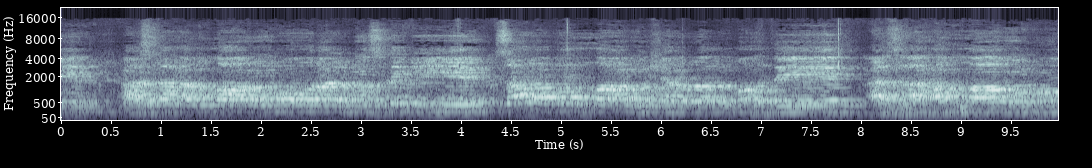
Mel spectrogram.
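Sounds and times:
men chanting together: 0:00.0 - 0:09.9.

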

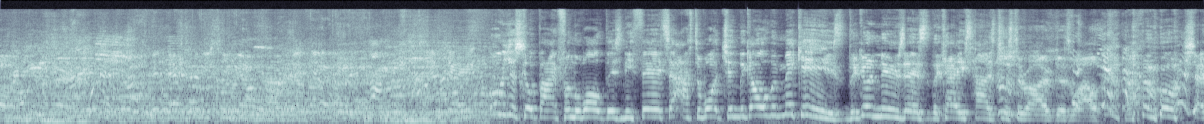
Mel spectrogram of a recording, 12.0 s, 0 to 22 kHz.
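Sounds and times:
audience chatter: 0:00.0 - 0:05.6, 0:09.5 - 0:12.0.

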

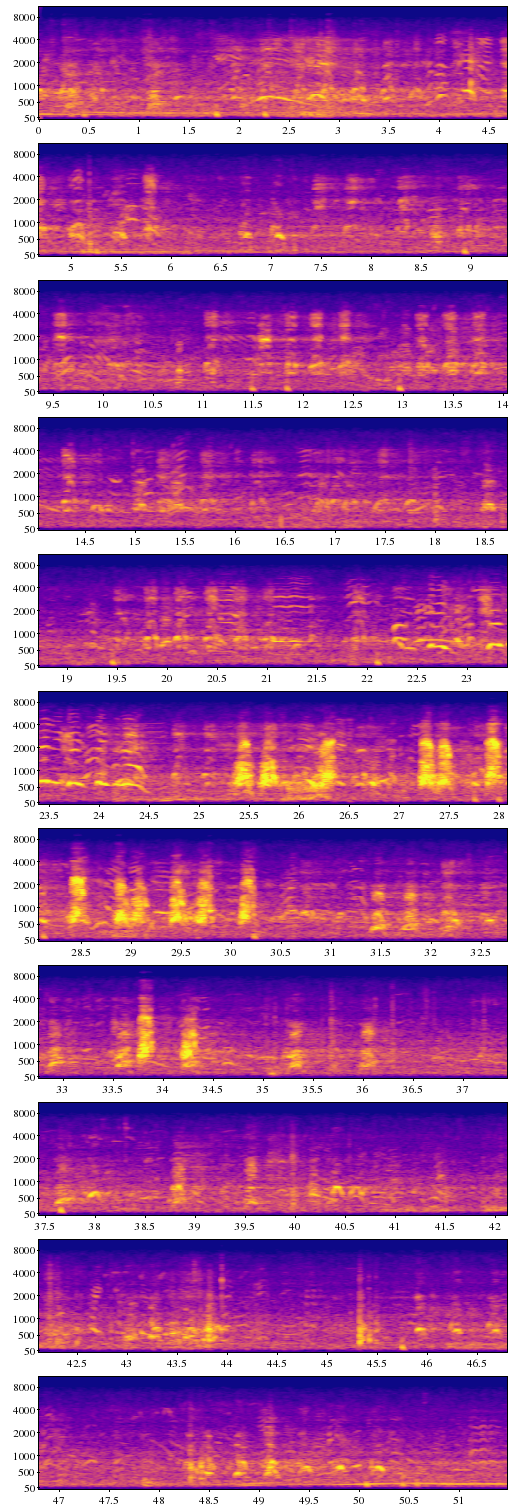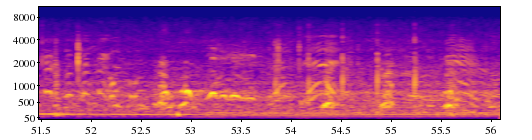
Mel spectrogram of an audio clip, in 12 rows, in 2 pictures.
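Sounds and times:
dog barking: 0:24.8 - 0:26.4, 0:27.2 - 0:30.3, 0:31.4 - 0:34.5, 0:52.6 - 0:53.2.

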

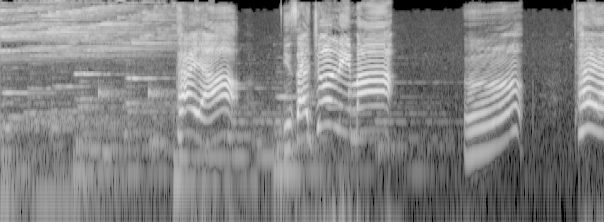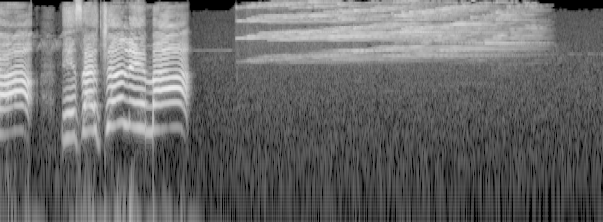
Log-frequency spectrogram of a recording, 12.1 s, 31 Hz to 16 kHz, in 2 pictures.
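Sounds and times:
high ringing cartoon tone: 0:00.0 - 0:02.4, 0:08.4 - 0:11.6.

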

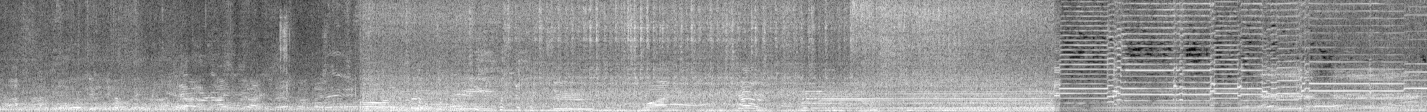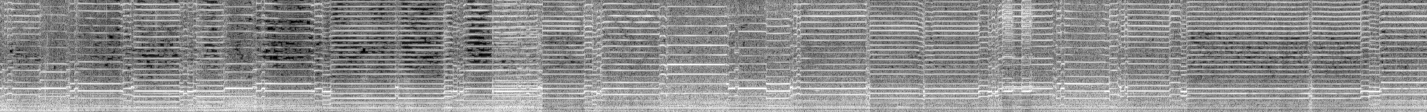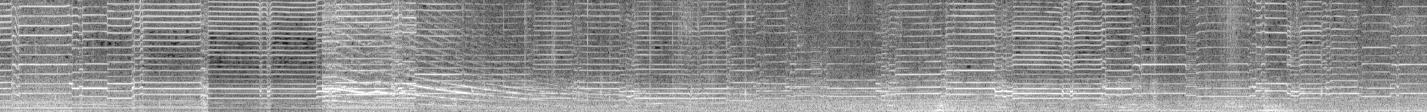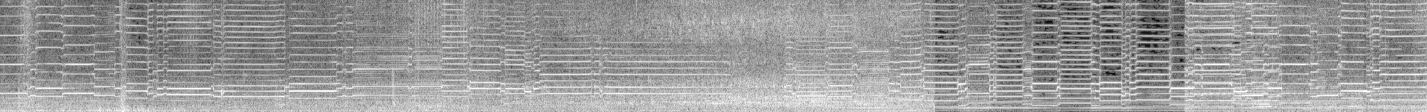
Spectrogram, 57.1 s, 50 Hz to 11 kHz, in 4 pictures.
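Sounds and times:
bagpipe drone: 0:00.0 - 0:57.0
bagpipes playing a tune: 0:00.0 - 0:57.0.

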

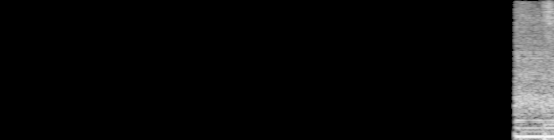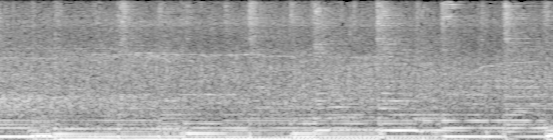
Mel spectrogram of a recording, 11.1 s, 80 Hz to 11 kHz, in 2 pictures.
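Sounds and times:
audience applause: 0:05.2 - 0:11.0
country band playing a ballad: 0:05.9 - 0:11.0.

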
